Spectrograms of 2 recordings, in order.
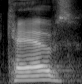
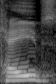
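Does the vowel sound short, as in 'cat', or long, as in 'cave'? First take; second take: short; long. First: The vowel is short, as in 'cat'. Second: The vowel is long, as in 'cave'. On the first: "So in a word like calves" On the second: "it would be pronounced caves"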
